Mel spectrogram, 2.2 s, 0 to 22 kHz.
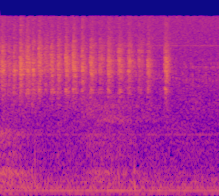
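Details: Captive-born female western diamondback rattlesnake, about three years old and 3 to 3.5 feet long, fairly tame, kept in a cage: dry, hissing, high-pitched rattling in rapid pulses, roughly eight per second, fading after under two seconds over a low steady hum.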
